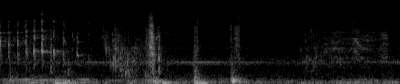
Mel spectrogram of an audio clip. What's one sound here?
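A fishing rod swishes as a line is cast.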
